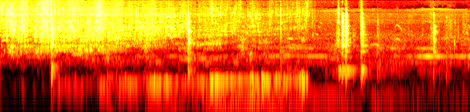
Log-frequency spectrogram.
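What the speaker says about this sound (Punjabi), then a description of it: "ਹੁਣ ਪਾਇਆ ਜਾਊਗਾ ਪਾਣੀ ਸਾਫ਼ ਘੜਿਆਂ ਦੇ ਵਿੱਚ" Water poured into clean clay pots outdoors beside a young mango plant, a continuous trickling pour for several seconds that then stops, followed by a few faint knocks.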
